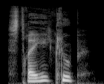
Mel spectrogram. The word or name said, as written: strikkeklub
